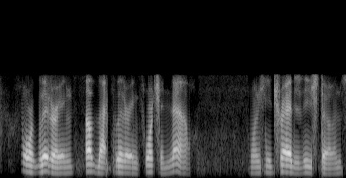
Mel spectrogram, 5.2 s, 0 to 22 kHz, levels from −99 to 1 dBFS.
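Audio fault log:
throughout LPC-10 vocoder: speech rebuilt from a small filter fed only buzz or hiss, which fits a 2.4 kbit/s coder, so it sounds heavily robotic, with nothing above 3.8 kHz.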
